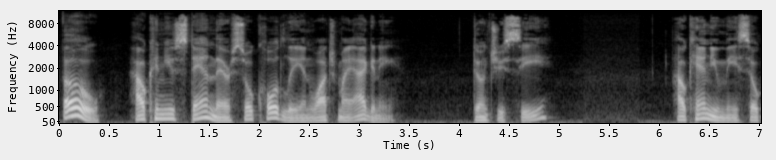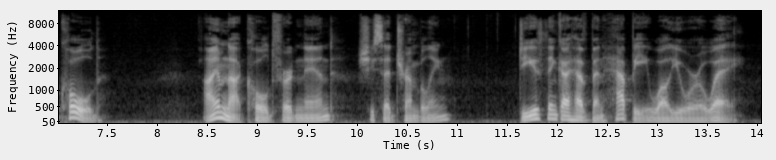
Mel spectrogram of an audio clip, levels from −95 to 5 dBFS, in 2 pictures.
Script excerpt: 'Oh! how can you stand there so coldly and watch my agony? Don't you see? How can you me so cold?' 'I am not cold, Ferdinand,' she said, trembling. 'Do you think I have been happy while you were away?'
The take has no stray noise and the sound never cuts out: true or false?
true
